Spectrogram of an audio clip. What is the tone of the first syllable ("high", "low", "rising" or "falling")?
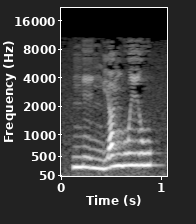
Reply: low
